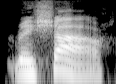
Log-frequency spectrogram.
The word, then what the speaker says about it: Reichhardt: establishment of Madame Reichhardt, pronounced à la Française, Reichard, where I felt that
